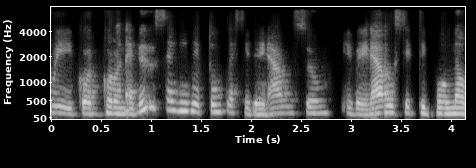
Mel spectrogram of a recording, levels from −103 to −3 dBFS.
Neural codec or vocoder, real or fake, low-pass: codec, 16 kHz, 1 kbps, X-Codec, HuBERT features, trained on general audio; fake; 7.2 kHz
